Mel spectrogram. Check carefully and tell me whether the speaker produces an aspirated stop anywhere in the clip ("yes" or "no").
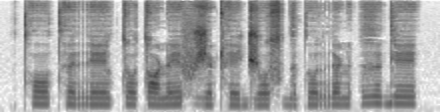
yes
